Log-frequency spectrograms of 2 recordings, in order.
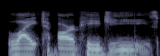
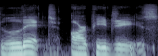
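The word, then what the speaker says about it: LitRPG: bit Vincent about uh light RPGs, buddy. Okay, call me a nerd, but it's lit RPGs. Literature RPGs is how it's pronounced.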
